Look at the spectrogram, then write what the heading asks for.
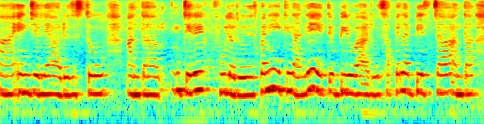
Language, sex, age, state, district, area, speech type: Nepali, female, 30-45, West Bengal, Darjeeling, rural, spontaneous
